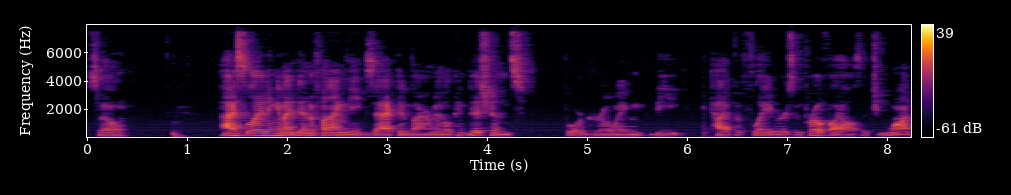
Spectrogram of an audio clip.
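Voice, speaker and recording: Here a man with an Appalachian accent has a fairly low voice. His pitch swings very widely. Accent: Appalachian pronunciation. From Tennessee. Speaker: co-host. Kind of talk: casual chat.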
